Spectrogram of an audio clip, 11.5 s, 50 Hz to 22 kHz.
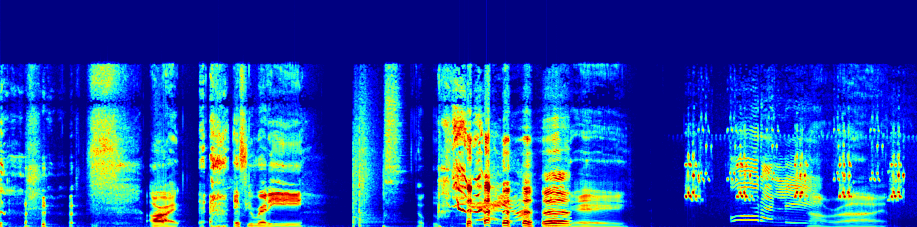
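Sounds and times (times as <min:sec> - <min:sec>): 
speech: 0:00.0 - 0:00.6, 0:01.9 - 0:03.9, 0:05.2 - 0:07.9
laughter: 0:05.5 - 0:07.2
high buzzy cricket-like chirping: 0:08.6 - 0:11.3.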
